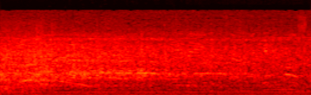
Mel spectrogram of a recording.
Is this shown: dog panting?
no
